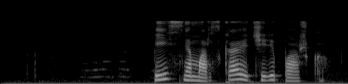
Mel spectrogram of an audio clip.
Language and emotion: Russian, neutral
